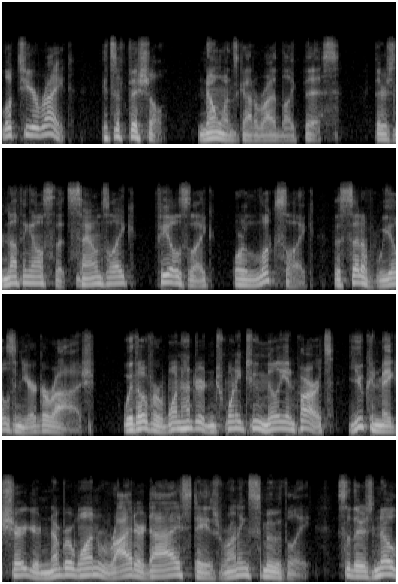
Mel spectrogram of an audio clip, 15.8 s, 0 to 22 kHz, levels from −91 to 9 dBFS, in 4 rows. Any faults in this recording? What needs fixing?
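Nothing here needs fixing. The speech carries nothing above 8 kHz, which fits its passage through a call microphone chain and an Opus call codec working as intended.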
